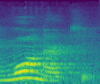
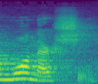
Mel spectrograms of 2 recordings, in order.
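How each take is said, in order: First: The middle sound is a hard 'k' sound. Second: The middle sound is a soft 'ch' sound. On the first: The speaker calls it right. "é monarchy. Então, ela tem som de K" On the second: The speaker calls it wrong. "eu não posso falar monarchy"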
